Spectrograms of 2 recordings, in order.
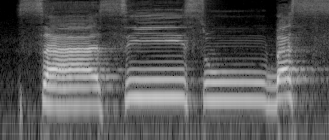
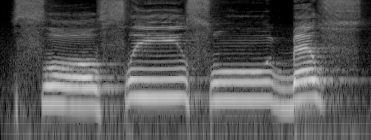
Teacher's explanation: Kalau sin huruf tipis, huruf so-nya huruf tebal.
